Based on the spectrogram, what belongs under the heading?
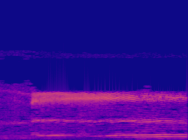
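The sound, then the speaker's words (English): A cow lets out a single long, steady moo that starts after a brief moment and holds at a strong, even level to the end, with no talking. “Get away from that cow. Is that a cow?”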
